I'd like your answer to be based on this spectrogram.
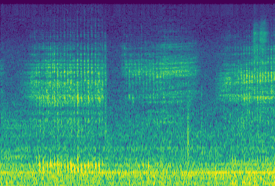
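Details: Sleeping St. Bernard dog snoring: rattling, purr-like breathing noise through a few slow breaths, with a steady room hum.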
